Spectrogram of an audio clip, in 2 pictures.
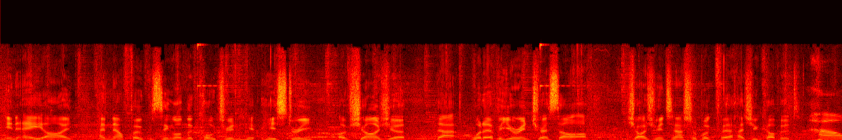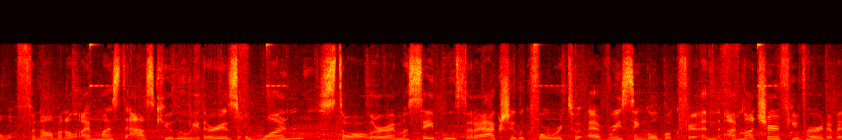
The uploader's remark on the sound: Live From SIBF 2023: Walking Around the Book Fair. In the UAE.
